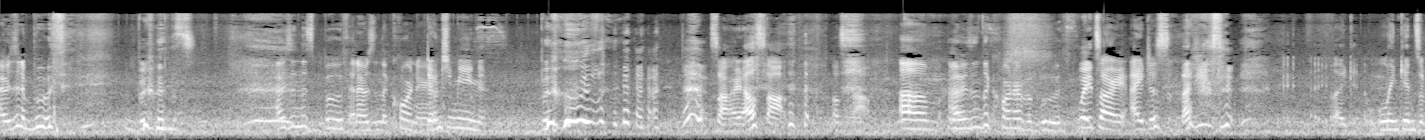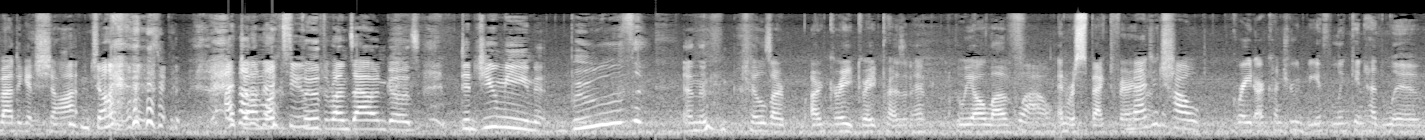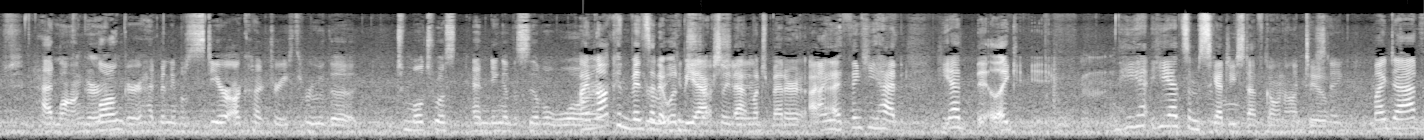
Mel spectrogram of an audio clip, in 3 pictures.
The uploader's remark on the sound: Recorded on the bus ride from Amsterdam to Paris.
